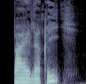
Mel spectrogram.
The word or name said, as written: bejleri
